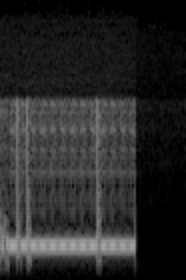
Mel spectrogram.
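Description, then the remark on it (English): A steady, low telephone tone hums for just over a second as a call is placed to the Stone Trust, a group in Vermont, with a few short key presses cutting in before it stops abruptly. No voices. “So we called them up.”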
